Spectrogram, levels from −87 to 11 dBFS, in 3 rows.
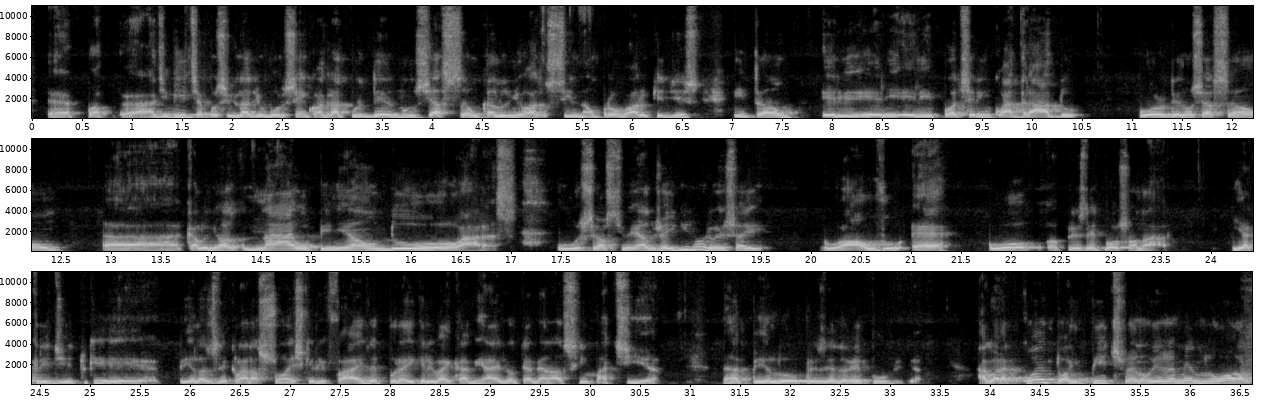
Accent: Brazilian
